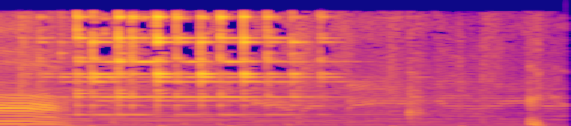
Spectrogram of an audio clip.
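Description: A cowbell clinks in a quick series of bright metallic strikes, eight or so in a row, ringing and fading out, after a short bleat-like animal call at the start.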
